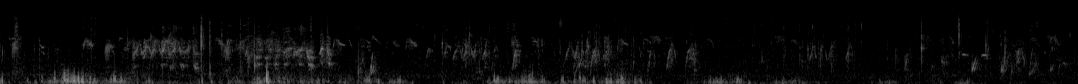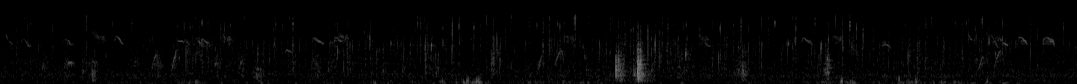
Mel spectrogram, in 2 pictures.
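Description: Domestic ducks quacking and young geese calling, a scatter of short calls that is busiest in the first few seconds and thins out after. A young goose flaps its wings at the start.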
